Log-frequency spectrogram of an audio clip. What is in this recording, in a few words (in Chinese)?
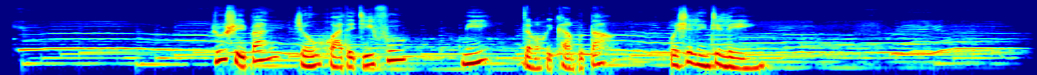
女 模仿 广告, 国语女声配音; 模仿林志玲广告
